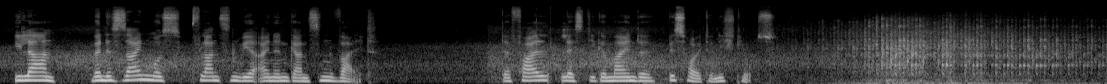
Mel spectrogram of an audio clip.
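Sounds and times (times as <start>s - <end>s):
speech: 0.2s - 3.8s, 5.0s - 7.8s
bus engine idling while parking: 7.6s - 11.0s.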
